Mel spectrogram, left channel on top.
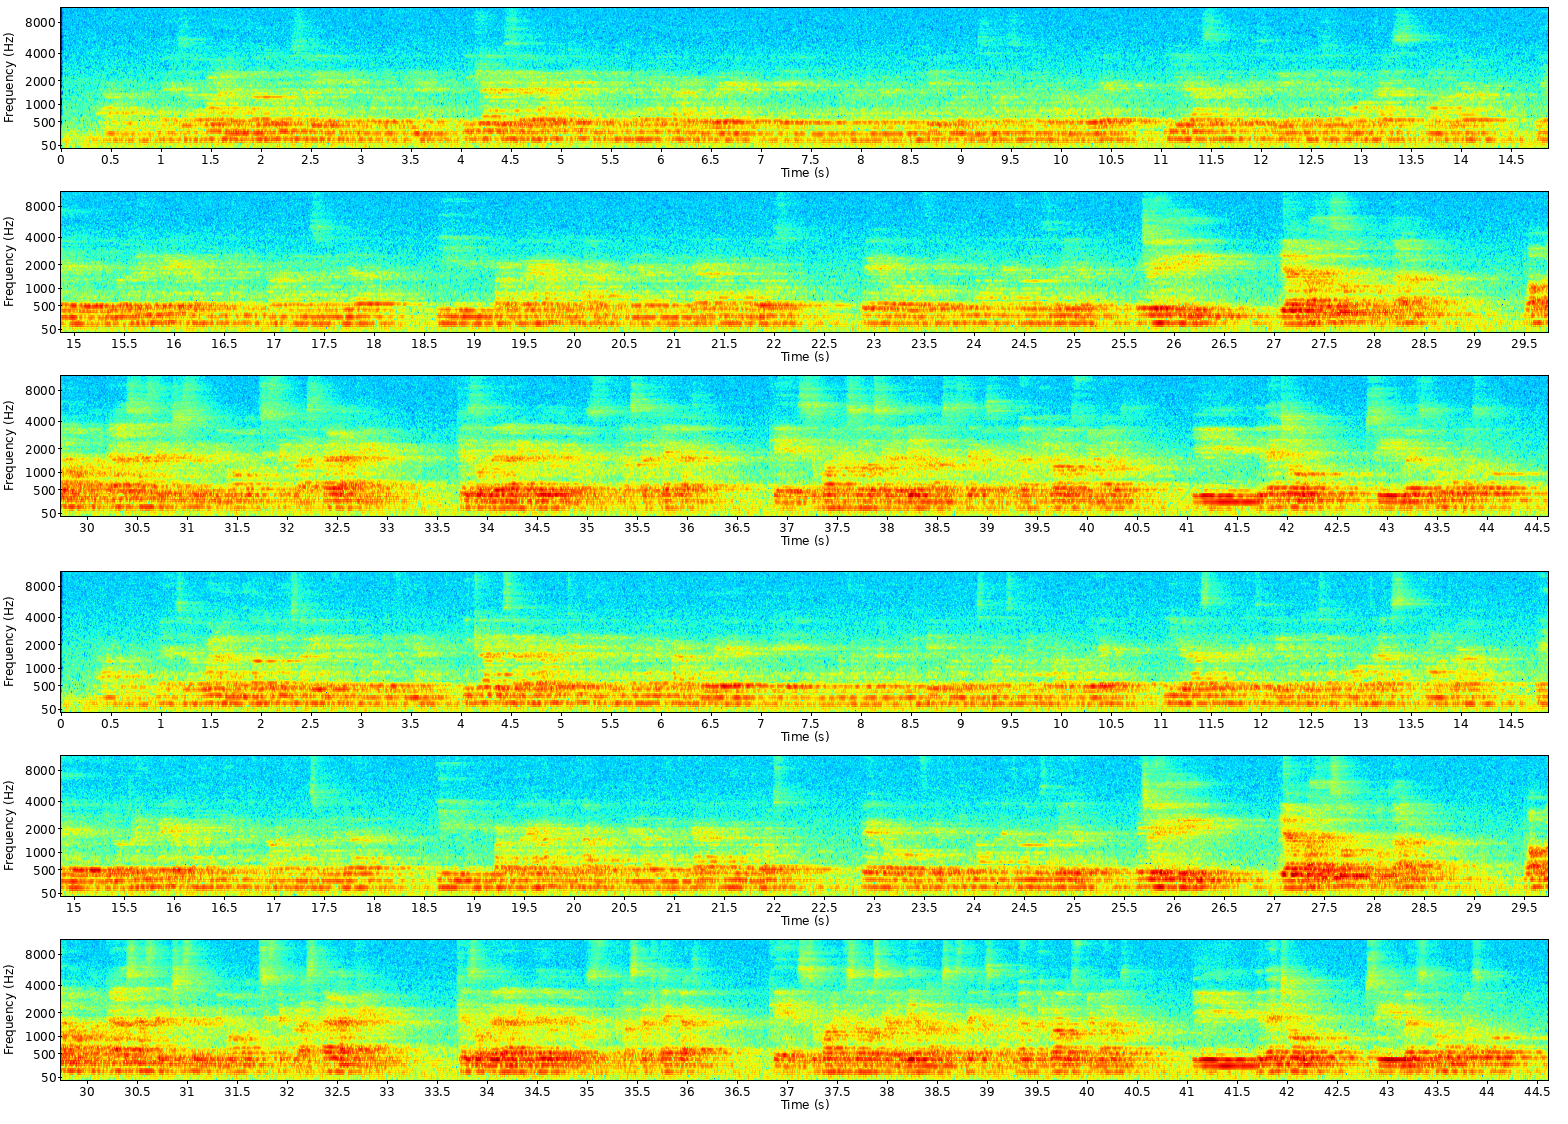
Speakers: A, on the right (about 55°); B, on the right (about 20°).
A: Ah, bueno, eso, bueno, un dato que no sabía, fíjate, porque al final, y claro, y saber ahora que también los españoles para poder, eh, eh, los español- los españoles que colonizaron ese momento, para poder liberarse de los aztecas, se tuvieron que asociar con otras, con otras, eh, y otros imperios, otros indígenas que estaban en la zona ya, y, y para poder ganar, porque claro, era, los aztecas eran muy poderosos, pero fíjate que no, esto no lo sabía. Eh,
B: Sí, y,
A: ajá,
B: y además de eso, como tal, bu- bueno, acá se hace el chiste de que no existe Tlaxcala, que, que es donde era el imperio de los tlaxcaltecas, que se supone que son los que vendieron a los aztecas como tal, que fueron los primeros. Y, y de hecho, si ves cómo pasó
